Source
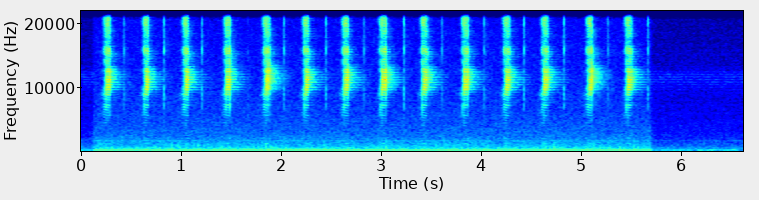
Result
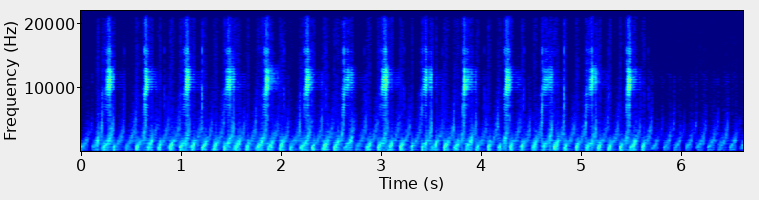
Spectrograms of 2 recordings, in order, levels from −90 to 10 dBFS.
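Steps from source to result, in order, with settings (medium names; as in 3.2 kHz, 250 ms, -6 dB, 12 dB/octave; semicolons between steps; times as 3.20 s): LFO band-pass saw up 9.1 Hz 580–4400 Hz; short-mantissa float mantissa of 2-bit; level held to a coarse grid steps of 11 dB; trim +11.5 dB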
